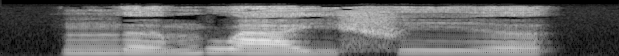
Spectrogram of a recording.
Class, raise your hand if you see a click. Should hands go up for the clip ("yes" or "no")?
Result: no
